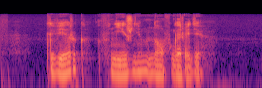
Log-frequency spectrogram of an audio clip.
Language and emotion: Russian, neutral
